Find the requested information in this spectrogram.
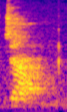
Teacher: my grandpa, my grandma, they say 种 in third tone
